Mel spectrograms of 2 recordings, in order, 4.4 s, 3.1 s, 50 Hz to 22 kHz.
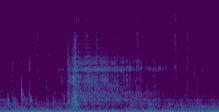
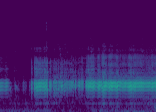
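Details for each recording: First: Sessions Electric clock from about the mid-1930s with a Hammond manually started motor, after repair and reassembly, plugged in and started: a soft, steady low hum with a few light handling scrapes; it is running smoothly and quietly. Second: 1930s Sessions electric clock with Hammond parts, before repair: once spun started, the movement runs with a loud, steady buzz with a rough chattering edge; cleaning and lubricating the gears are hoped to cure the noise.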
